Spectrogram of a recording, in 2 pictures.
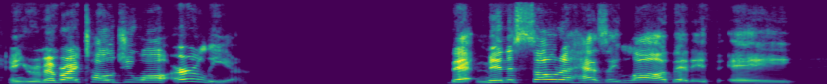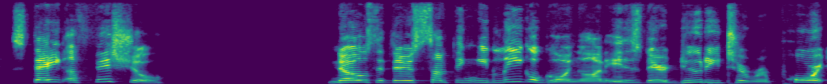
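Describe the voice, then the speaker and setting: A woman's voice: on the high side, animated, moderate pace, no echo. A woman hosting a commentary channel, reading from a report and breaking off into exasperated asides. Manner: reads documents aloud then comments with exasperated asides.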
